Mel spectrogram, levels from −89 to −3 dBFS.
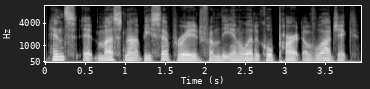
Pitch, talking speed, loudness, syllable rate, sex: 130 Hz, 180 wpm, -17 LUFS, 5.5 syllables/s, male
